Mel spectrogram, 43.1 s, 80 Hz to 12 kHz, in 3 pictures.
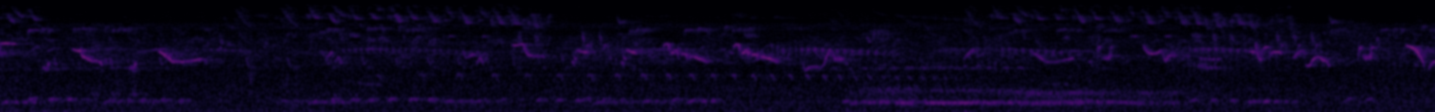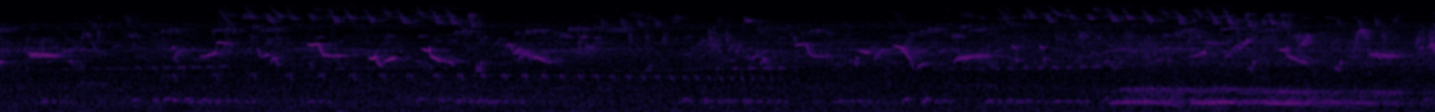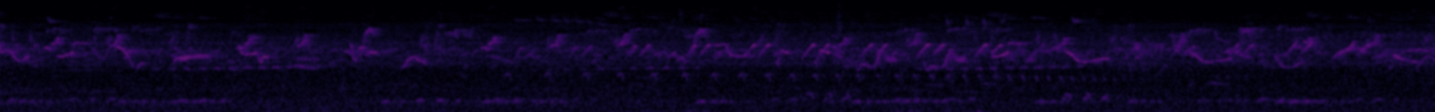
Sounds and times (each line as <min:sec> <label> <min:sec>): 0:00.0 Birds 0:43.0
0:00.0 insects 0:43.0
0:08.4 Howler Monkeys 0:12.8
0:24.3 Howler Monkeys 0:29.2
